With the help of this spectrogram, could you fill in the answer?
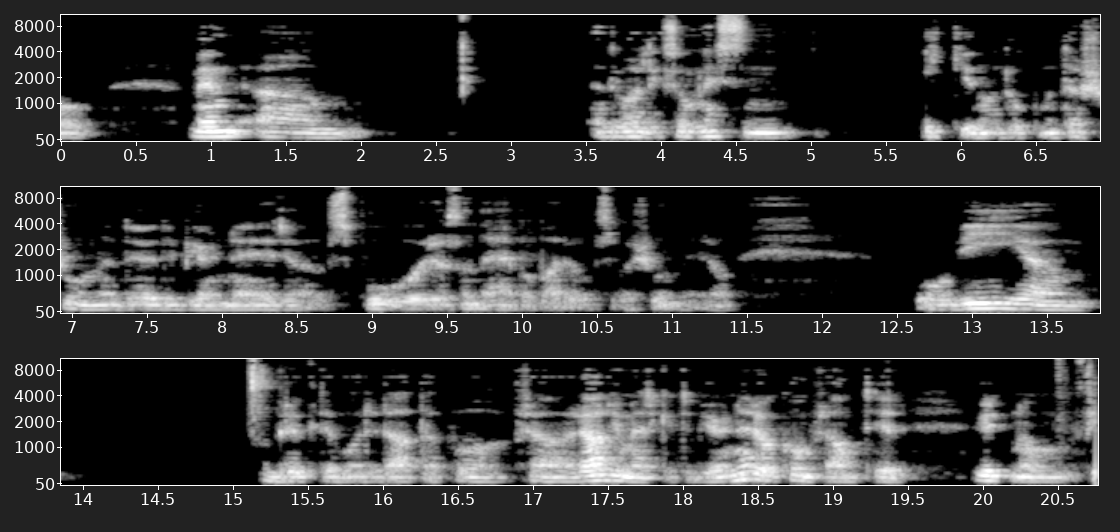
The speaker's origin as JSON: {"language": "Norwegian", "region": "Montana", "country": "United States", "tie": "born or raised there", "second_language": "Norwegian", "lives_now": "Norway", "said": "Jeg kommer fra Montana I USA. Montana har så stort som Norge pluss Danmark, og har stor Oslos befolkning. Så veldig god plass, veldig mye vilt"}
